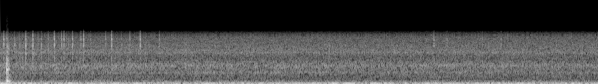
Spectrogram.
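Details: Citroen C4 Grand Picasso while driving: a deep, steady 28 Hz humming drone under the road noise, cause unknown.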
